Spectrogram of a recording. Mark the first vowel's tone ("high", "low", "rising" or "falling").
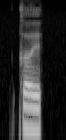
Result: low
